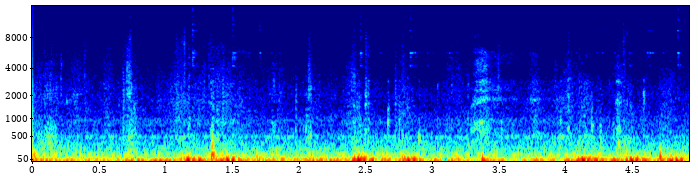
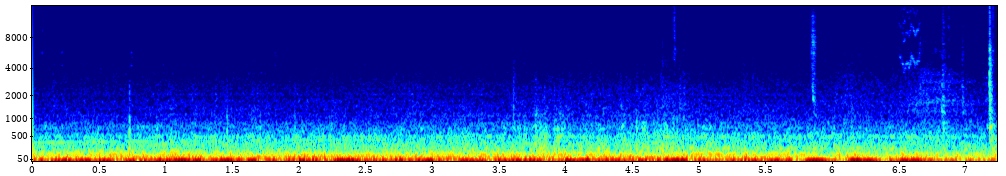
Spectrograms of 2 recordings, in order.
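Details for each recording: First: 2009 Ford Ranger with a 4.0 L V6 and manual transmission, shifting very hard. Irregular heavy thuds and clunks as reverse is forced in, because the clutch isn't fully releasing. Hard gear engagement from low clutch fluid. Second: 2009 Ford Ranger with a manual transmission, after the hard-shifting fix, driving on snowy roads. Steady engine rumble under road noise while changing up through first to fourth, with no grinding or clunk. Normal, clean gear shifts.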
